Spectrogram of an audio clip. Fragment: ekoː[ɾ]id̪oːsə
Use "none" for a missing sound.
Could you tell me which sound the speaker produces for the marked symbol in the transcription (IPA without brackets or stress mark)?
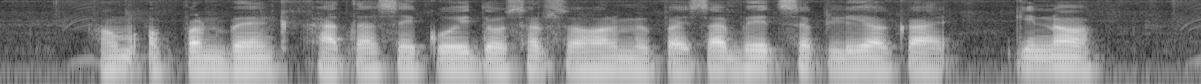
none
